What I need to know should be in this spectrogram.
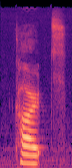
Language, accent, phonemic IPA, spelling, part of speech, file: English, US, /kɑɹts/, carts, noun / verb, En-us-carts.ogg
- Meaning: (noun) plural of cart; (verb) third-person singular simple present indicative of cart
